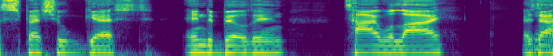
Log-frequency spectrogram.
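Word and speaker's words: Thai Wilai: I got a special guest in the building Ty Wai is that how you say it am I saying it right yes Ty Ty Wai welcome to the show you know for the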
